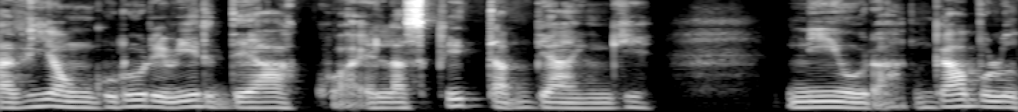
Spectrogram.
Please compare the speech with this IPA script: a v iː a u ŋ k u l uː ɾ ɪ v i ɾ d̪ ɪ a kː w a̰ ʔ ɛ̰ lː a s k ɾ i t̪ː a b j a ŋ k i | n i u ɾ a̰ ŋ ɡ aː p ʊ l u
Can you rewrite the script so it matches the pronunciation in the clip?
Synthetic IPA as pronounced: a v iː a u ŋ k u l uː ɾ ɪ v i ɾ d̪ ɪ a kː w a̰ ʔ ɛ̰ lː a s k ɾ i t̪ː a b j a ŋ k i | n i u ɾ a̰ ŋ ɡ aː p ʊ l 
